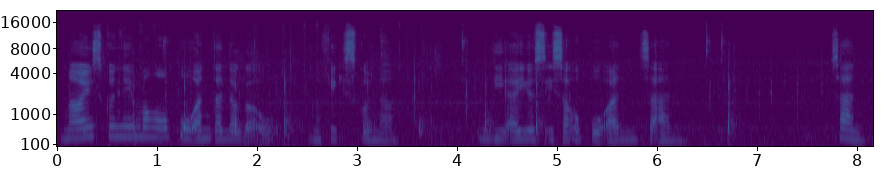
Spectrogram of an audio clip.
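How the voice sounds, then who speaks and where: A woman's voice: medium pitch, fairly even intonation, slow pace, long pauses, background noise. A woman playing a horror game, chatting casually and reading the story text aloud. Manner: chatty, reads story text aloud, yelps when startled. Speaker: gaming streamer. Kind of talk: horror game let's play.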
